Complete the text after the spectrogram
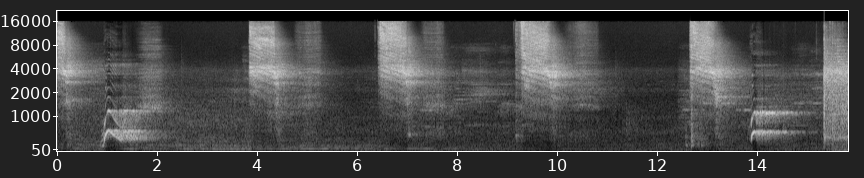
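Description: Weight plates on a barbell clank and ring briefly.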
